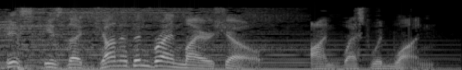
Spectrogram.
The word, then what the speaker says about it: Brandmeier: This is Colin Jost, and you're listening to Brandmeier. I think I'm pronouncing that correctly. My German heritage is failing me. – That is correct, Colin Jost.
